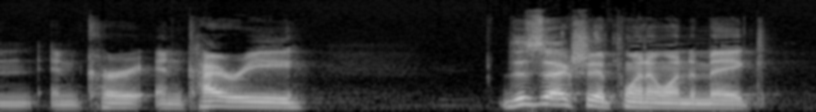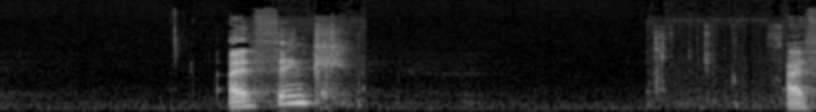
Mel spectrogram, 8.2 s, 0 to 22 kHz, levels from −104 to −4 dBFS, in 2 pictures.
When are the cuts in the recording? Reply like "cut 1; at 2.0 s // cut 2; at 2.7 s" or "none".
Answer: none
